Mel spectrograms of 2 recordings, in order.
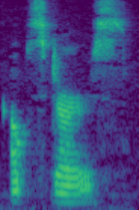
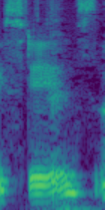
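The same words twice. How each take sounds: First: Attempted Irish "Upstairs", vowel turned to "sturs"; Northern Irish accent. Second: Said in the usual way. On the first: Mother imitating her son's word, Northern Irish accent. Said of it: "with an Irish accent". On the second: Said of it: "He doesn't say stairs".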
